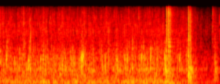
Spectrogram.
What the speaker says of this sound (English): let's go ahead and siphon off some more of this artery clogging oil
